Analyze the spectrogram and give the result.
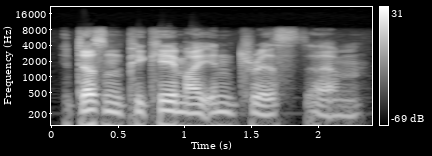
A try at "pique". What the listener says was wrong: Peak. Not PK, not for football guy. Peak. peak. Not like the Barcelona player, it's peak. Like the term that the Zoomers always use.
